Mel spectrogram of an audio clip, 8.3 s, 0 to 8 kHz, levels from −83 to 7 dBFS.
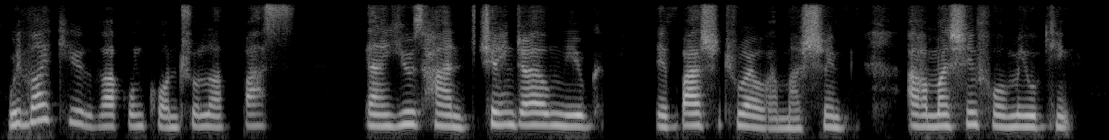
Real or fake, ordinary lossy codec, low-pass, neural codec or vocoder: fake; none; 7.2 kHz; codec, 16 kHz in and 24 kHz out, 0.6 kbps, FocalCodec, streaming, 4096 codes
